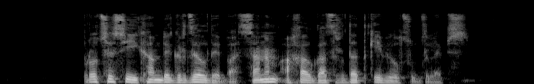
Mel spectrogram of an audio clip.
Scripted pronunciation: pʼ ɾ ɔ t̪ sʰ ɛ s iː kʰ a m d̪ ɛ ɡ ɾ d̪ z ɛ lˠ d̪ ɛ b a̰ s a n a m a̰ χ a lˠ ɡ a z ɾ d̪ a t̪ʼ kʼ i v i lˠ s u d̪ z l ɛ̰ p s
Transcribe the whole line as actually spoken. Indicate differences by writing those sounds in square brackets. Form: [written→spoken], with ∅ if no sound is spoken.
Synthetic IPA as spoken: pʼ ɾ ɔ t̪ sʰ ɛ s iː kʰ a m d̪ ɛ ɡ ɾ d̪ z ɛ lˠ d̪ ɛ b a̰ s a n a m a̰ χ a lˠ ɡ a z ɾ d̪ a t̪ʼ kʼ i v i lˠ s u d̪ z l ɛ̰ p s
